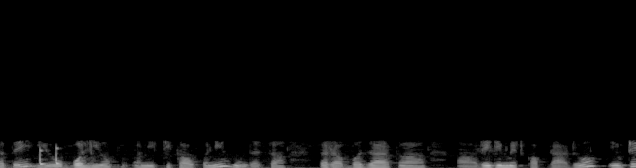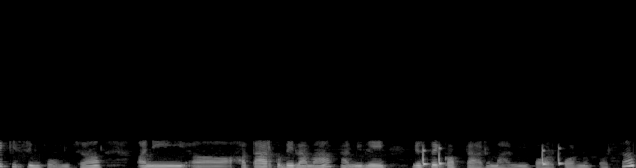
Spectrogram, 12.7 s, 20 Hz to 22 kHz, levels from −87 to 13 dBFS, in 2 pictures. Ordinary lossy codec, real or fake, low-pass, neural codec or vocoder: none; real; 3.6 kHz; none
